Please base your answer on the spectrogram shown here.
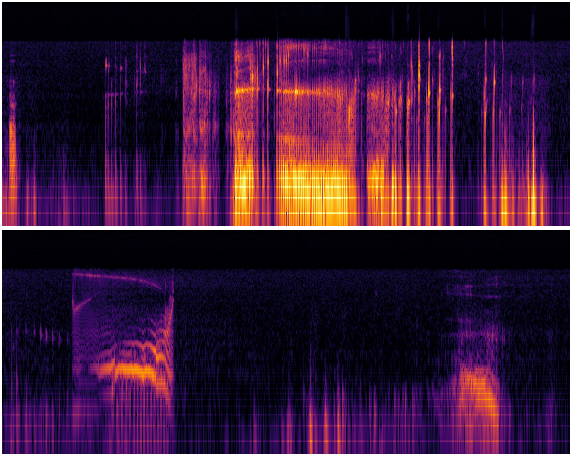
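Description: Loud bursts of low rumbling and bubbling, then squeaky drawn-out gurgles; hunger growling of an empty stomach.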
